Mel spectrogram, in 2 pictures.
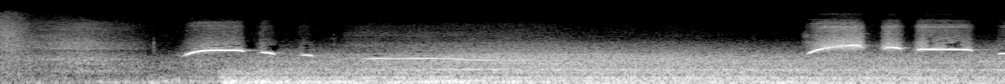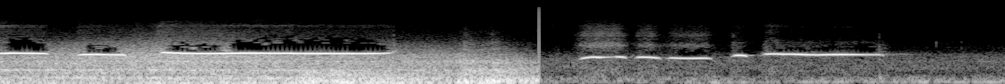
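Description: A man whistling a little tune: short notes that swoop up and longer notes that are held. A low rumbling noise runs under it for most of the time and cuts off suddenly about three-quarters of the way through, while the whistling carries on.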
